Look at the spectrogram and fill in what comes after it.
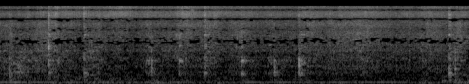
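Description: Chopped onions and tomatoes sizzling in oil in an aluminium kadai while a steel spoon stirs them. The spoon scrapes and clicks against the pan about seven times.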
